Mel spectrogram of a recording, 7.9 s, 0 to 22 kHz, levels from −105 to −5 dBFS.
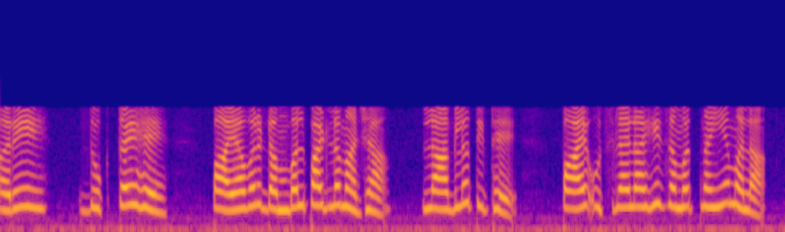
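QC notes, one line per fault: Nothing to flag on this one: the speech simply comes through ordinary G.711 telephone coding, so the top end stops at 3.8 kHz, within that format's 4 kHz limit.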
